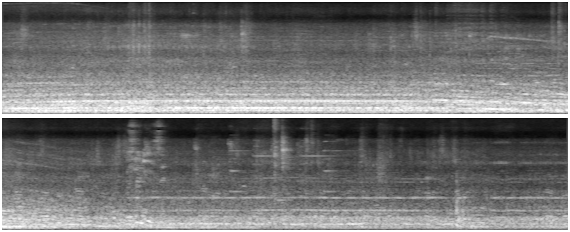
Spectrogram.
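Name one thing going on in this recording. An engine hums steadily from inside a moving vehicle.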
